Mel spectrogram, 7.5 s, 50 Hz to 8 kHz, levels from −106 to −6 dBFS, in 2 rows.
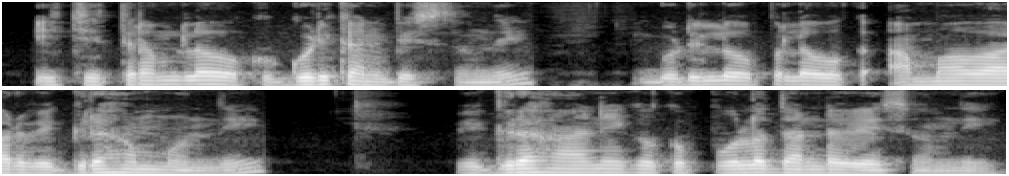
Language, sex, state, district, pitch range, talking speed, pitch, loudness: Telugu, male, Telangana, Hyderabad, 110-125 Hz, 120 wpm, 120 Hz, -20 LUFS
